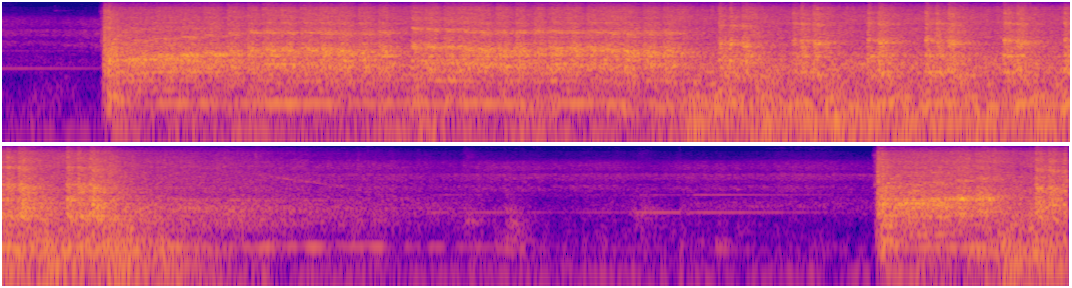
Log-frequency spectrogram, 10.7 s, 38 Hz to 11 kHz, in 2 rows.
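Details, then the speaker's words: 1995 Ford Mustang SVT Cobra bought as a non-runner, first start after a few parts; engine catches after cranking and runs ragged with uneven pulsing taps about three per second, then fades; rough running, owner suspects valve train or timing. "Now, I am fully anticipate this thing not running good because something doesn't sound happy with the valve train or the timing or something. I'm not sure what it is."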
